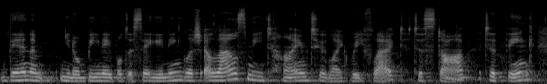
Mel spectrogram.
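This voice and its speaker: A woman with a Southeast Asian accent talks at a fairly slow pace in a fairly low pitch, her intonation fairly even, with audible echo in the room. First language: Hmong. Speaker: deputy school superintendent. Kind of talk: interview. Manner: halting, many fillers.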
